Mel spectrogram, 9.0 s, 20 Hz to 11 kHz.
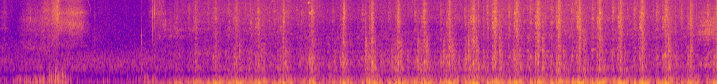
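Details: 1976 Chevrolet K20 3/4-ton 4x4 V8 plow truck, sat for years, at slightly raised idle: uneven lumpy thumping about four times a second; running badly, fuel shot from exhaust and raw gasoline leaking, owner suspects smoked spark plugs.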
